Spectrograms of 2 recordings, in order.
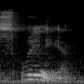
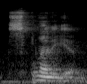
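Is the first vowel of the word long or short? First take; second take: long; short. First: The first vowel is long. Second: The first vowel is short. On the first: The speaker calls it right. "The correct pronunciation is" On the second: The speaker calls it wrong. "I went with the incorrect pronunciation"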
